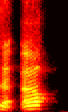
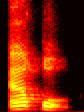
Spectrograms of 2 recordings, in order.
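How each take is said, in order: First: The final q stops without any bounce. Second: The final q is released with a slight bounce. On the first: The speaker calls it wrong. "ليس أق" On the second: The speaker calls it right. "الآن عند حرف القاف المقلقل حنأخذ مرة أخرى أق أق"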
